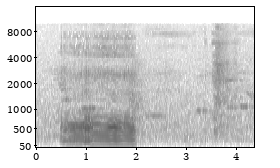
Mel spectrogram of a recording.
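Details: Tired French bulldog snoring: one loud, buzzing, rattling snore lasting about a second and a half, followed by quiet breathing and a fainter snort.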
